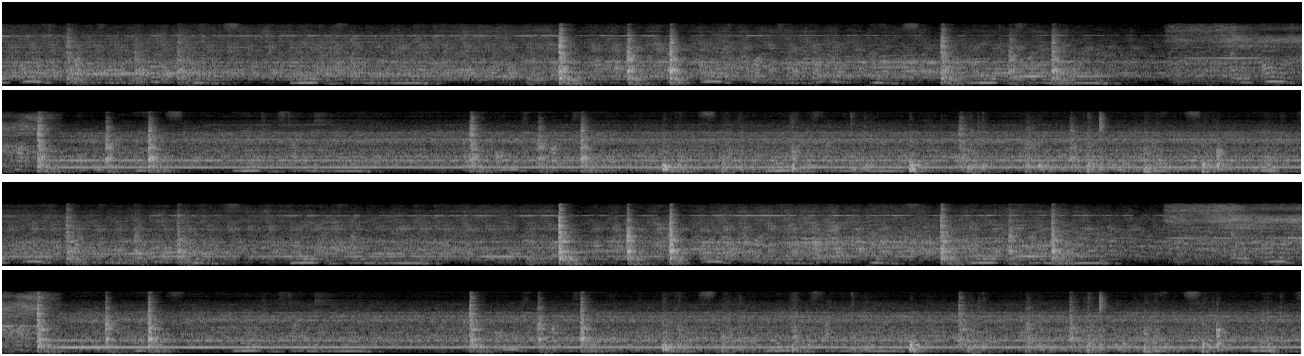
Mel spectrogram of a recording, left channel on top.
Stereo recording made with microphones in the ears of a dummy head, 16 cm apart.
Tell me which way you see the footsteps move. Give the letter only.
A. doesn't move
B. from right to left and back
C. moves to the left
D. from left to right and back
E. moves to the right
B.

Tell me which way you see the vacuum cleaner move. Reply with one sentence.
You can hear the vacuum cleaner go right and come back.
